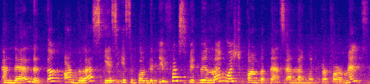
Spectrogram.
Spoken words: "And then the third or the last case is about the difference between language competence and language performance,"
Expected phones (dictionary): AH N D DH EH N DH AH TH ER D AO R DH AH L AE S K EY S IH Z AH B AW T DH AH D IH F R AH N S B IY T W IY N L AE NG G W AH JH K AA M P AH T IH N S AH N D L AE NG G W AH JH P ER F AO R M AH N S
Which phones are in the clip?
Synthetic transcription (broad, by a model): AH N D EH N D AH T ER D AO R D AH L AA S K EY S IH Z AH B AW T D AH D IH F AH S B IY T W IY N L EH NG G W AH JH K AA M P AH T IH N S AH N D L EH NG G W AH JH P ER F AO R M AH N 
